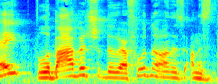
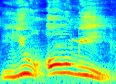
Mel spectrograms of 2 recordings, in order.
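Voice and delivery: slow, higher mock demand; 6 semitones higher, much slower than usual. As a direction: order it imperiously, word by word. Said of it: "Moshe is giving Hashem orders".

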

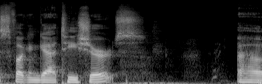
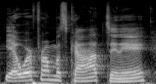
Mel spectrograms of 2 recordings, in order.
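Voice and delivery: higher Wisconsin voice that slips into Canadian; female Wisconsin accent; 5 semitones higher than usual. Shown as a demonstration. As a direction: attempt a woman's Wisconsin accent, too Canadian. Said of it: "I think it's still Canadian".

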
